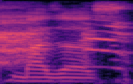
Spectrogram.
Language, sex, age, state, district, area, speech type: Bengali, male, 18-30, West Bengal, Birbhum, urban, spontaneous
